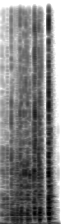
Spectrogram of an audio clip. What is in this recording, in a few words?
Longbow Pull Back; SteamVR; InteractionSystem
